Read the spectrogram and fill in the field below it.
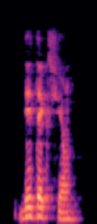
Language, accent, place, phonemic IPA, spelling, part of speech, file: French, France, Lyon, /de.tɛk.sjɔ̃/, détection, noun, LL-Q150 (fra)-détection.wav
- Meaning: detection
